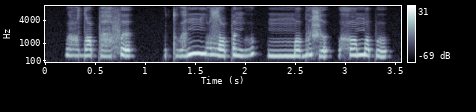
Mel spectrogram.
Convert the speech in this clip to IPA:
ṳ dˤ a p a̤ f ə | tʷ a̤ nː ṳ zˤ ʊ p ə ŋ ṳ | mː ɔ ɡ u ɕ ʊ | x ɔ m ɔ p u

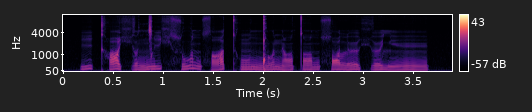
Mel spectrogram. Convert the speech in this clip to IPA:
i˧˥˧ kʰ ɑ˧˥˧ ç ə˩˧˩ ŋ͡ǀ i˦˥ ç s u˧˥˧ n sˤ e˩˥ tʰ ũ˦˥ ŋ͡ǃ ʊ˧˥˧ n ẽ˩˥ tˤ ũ˦˥ n sˤ ʊ˦˥ l ø˧˥˧ ç ø˦˥ lʲ ẽː˧˥˧

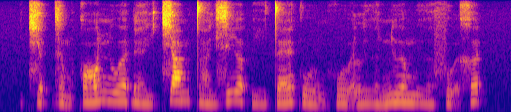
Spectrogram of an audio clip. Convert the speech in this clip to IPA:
t͡ɕ ə˨˩ t̚ z ə̰˧˨ m k ɔ˨˦ ɲ u˧ ə̯ ɗ ɛ̤˨˩ j t͡ɕ a˧ m t̪ a̤˨˩ j z i˧ ə̯ ʔ i̤˨˩ t̪ ɛ˨˦ k w u˧˩ ŋ h w ṵ˧˨ ə̯ l ɨ̤˨˩ ə̯ ɲ ɨ˧ ə̯ m ɨ̤˨˩ ə̯ f ṵ˧˨ ə̯ x ə˦˥ t̚

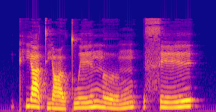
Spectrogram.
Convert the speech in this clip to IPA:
pʰ j ä˥˩ t̪ j ɑ˨˩ ʊ̯ t̪ w e˧˥ ɪ̯ n̪ ɤ˨˩˦ ŋ | s e˧˥ ɪ̯

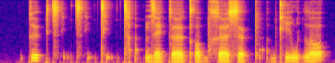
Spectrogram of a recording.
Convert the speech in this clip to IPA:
k ʉ k t͡sʼ ḭ t͡sʼ ḭ tʰ ḭ ʔ tʰ a̰ ʔ n z ɛ k œ kʼ ɔ b x œ s ə˞ ʔ pʼ a̰ b kʰ i w ḭ l ɔ

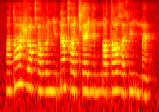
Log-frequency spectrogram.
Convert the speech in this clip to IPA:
ə̃ tˤ œ̃ ɮ ɵ qʰ œ v œ ɲ i ɓ ɛ̃ qʰ ɜ cʰ ɛ ʎ ə̃ nː œ tˤ ɜ ʁ ɛ x ĩ mː ɛ̃

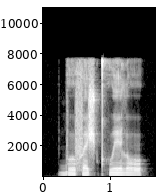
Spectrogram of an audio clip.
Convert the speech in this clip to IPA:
b ʊ f ɛ ʃ kʷʰ e l o

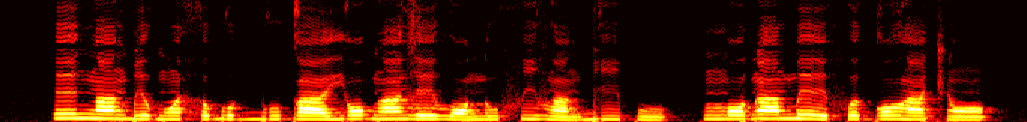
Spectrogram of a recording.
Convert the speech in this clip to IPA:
e˦ ŋ ã˧ ɡ͡b e˨ ɡʷ ɛ̃˨ h ə˨˦ ɡʷ e˨ ɡ͡b u˨˦ ɡ aː˧ j ɔ˦ ɡ ã˦ z e˧ v ɔ˨ n u˧ f i˦ v ã˨ ɡ͡b iː˧ p u˨ | ŋ ɔ˧ ɗ ã˦ m eː˦˨ f ə˧ ɡ ɔ˦ ɣ ã˧ t͡ʃ ɔ̃˨

